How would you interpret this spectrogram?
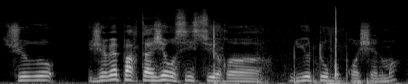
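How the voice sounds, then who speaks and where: A man's voice: high-pitched, measured pace, slight background noise. A man with a Congolese French accent, hosting a channel and urging viewers in a repetitive, rhetorical style, slipping into Lingala now and then. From Democratic Republic of the Congo. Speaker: host of a diaspora channel. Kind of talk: exhortative address to viewers.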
